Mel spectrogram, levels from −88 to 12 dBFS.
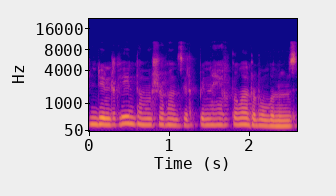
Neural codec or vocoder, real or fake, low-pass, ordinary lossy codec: autoencoder, 22.05 kHz, a latent of 192 numbers a frame, VITS, trained on one speaker; fake; none; none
